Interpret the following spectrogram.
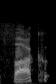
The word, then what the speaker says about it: phoque: So the word fuck, PHOQUE, that means seal in French, but it's pronounced fuck.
